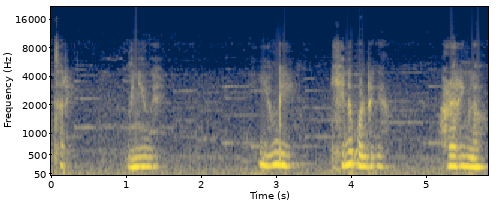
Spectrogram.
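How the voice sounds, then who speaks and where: A woman voicing an anxious young wife in a fan audio drama, who keeps pleading and asking questions and climbs higher when upset. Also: fairly even intonation, slow, warm tone, husky. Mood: worried. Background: faint background music.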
